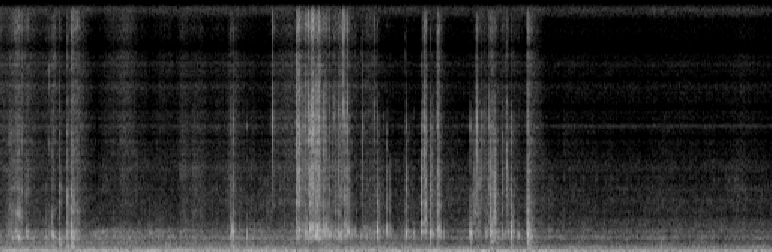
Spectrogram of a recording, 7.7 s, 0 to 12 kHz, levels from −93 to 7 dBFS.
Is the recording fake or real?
fake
